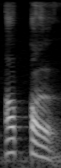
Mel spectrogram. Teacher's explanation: جو اینڈ پہ ق کی آواز دوبارہ ڈبل آواز نکلے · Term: قلقلہ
